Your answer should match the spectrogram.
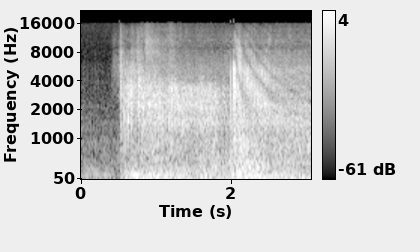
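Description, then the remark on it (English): A massive cinematic explosion of a planet in the film Rogue One: A Star Wars Story, as the characters fly away, erupts after a brief quiet, settling into a dense, roaring rumble, then surges again with a second blast and rushing, whooshing debris. No one speaks. “As they fly away, Iodu exploding.”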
